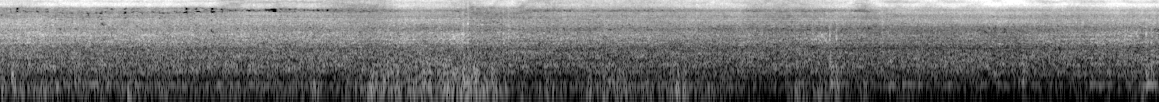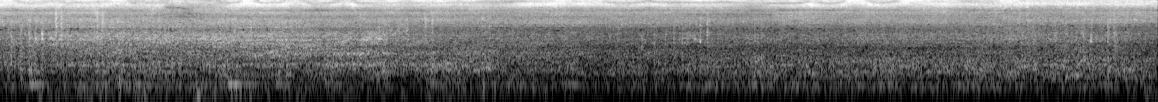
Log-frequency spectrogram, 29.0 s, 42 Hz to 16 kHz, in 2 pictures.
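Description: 5-inch gauge live-steam model of a BR Britannia locomotive running along a miniature railway track, with a steady hiss of steam and the running noise of the train.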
